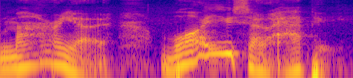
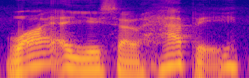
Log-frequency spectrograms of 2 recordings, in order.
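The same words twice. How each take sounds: First: Bright curiosity, raised pitch at the start; puzzled question, lightly put; unwitting insult. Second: Slow, drawn-out "Why are you so happy"; pointed insult. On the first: Retold or imitated. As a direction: ask it innocently, falling at the end. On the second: Shown as a demonstration. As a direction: stretch "Why" and let "happy" hang, rising. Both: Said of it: "so here's the insult".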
